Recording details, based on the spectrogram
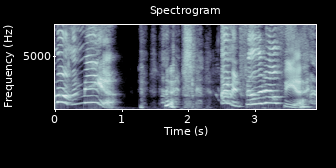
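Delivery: very high, slow, stretched-out, swooping sing-song. Imitating a movie line, Charlie Day impression. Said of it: "Charlie Day was just like".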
